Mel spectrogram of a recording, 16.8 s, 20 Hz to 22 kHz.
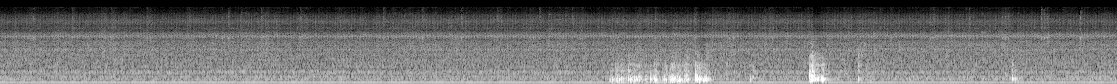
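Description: Steady low hum with faint hiss from blank 16mm film leader playing through a projector's optical sound head, broken by a cluster of crackles and pops about nine seconds in and single pops near twelve and fifteen seconds.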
